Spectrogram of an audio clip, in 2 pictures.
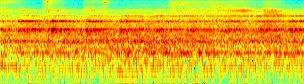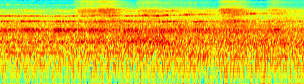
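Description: Amtrak Acela Express electric trainset rolling into the station past the platform, a steady rumble of the passing cars with a continuous high-pitched squeal. A faint rising whine comes in over it late on.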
